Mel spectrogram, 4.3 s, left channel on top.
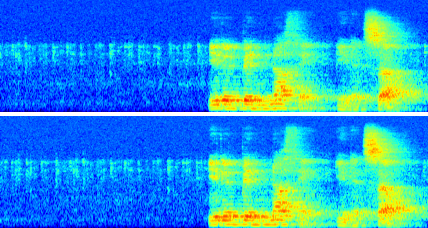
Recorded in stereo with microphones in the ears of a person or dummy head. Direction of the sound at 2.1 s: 75° right (ahead or behind).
